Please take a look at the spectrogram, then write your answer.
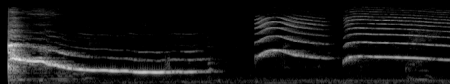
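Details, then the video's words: A puppy makes a strange sound: a long, loud howling whine that slides steadily downward, then after a brief pause a shorter whine that rises and falls, followed by a steady, slightly falling whine. "Puppy with strange sound."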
